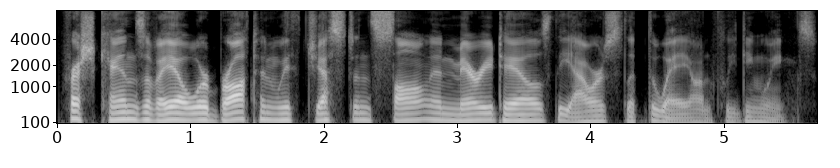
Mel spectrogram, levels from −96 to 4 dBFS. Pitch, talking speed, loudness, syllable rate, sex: 120 Hz, 220 wpm, -20 LUFS, 4.8 syllables/s, male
